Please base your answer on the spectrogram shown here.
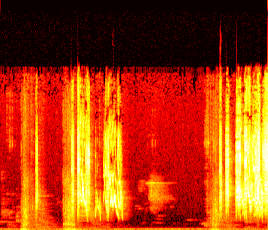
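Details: Chattering small parrot: clusters of scratchy high chirps broken by soft low thuds, with a faint distant whistle in the quiet middle stretch.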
